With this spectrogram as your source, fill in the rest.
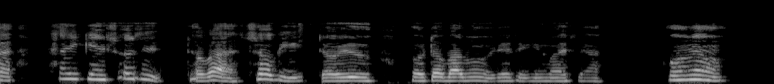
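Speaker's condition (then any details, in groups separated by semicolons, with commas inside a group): Cerebral palsy; severe, uses a wheelchair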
